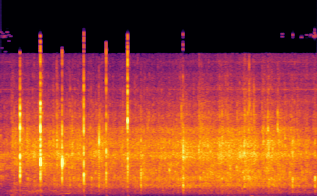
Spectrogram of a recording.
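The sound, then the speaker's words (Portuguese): Audience applause at a comedy roast: dense, steady clapping throughout, with many sharp individual claps standing out above the sustained wash of sound. “Por falar em falta de originalidade, uma salva de palmas para Francisco Menezes.”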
